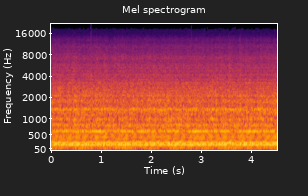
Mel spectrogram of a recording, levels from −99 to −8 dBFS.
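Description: Overlapping chunks at 0.80, 1.80, 2.81 and 3.82 s: the audio was handled in 1.0 s blocks, each starting about 7 ms before the previous one ended. That sliver plays twice at every join, giving a click or stutter once per second.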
